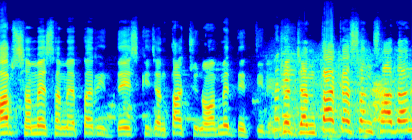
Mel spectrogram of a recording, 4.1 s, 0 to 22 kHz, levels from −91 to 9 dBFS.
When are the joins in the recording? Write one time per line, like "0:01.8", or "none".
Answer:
0:02.6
